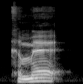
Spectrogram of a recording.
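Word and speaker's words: Kmet: yards of a touchdown if you don't know what comet is commit that's spelled k-m-e-t cold commit I want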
